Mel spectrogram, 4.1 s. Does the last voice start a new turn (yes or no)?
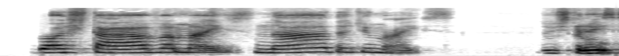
no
